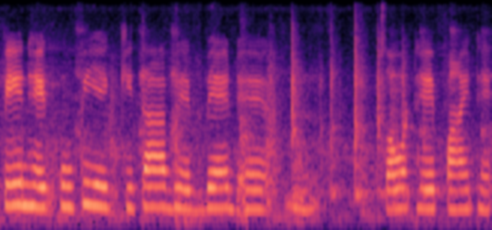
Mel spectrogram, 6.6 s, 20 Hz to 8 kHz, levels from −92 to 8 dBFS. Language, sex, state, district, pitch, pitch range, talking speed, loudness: Hindi, female, Bihar, West Champaran, 220 Hz, 210-230 Hz, 110 wpm, -18 LUFS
